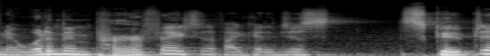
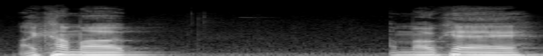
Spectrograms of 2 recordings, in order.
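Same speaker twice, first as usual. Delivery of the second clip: normal talking voice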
